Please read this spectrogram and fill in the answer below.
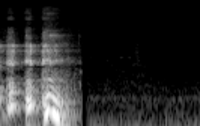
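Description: A man clearing his throat, a short vocal sound lasting under a second, followed by quiet room tone.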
